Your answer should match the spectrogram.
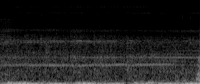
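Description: Handheld percussion massage gun running against a dog's head, giving a low steady buzz.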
